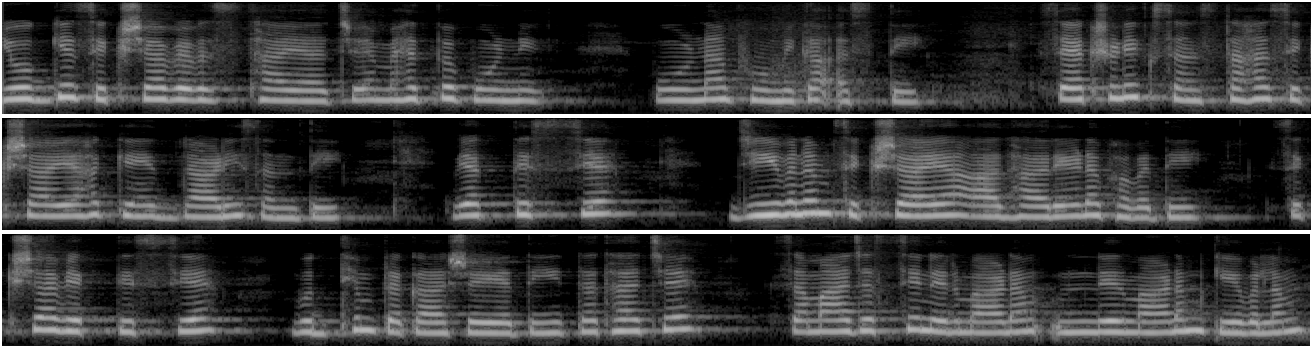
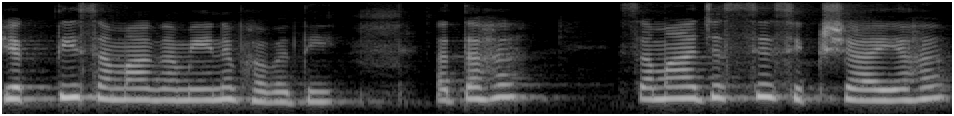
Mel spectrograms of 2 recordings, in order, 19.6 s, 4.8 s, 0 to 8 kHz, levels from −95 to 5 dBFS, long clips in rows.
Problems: none marked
